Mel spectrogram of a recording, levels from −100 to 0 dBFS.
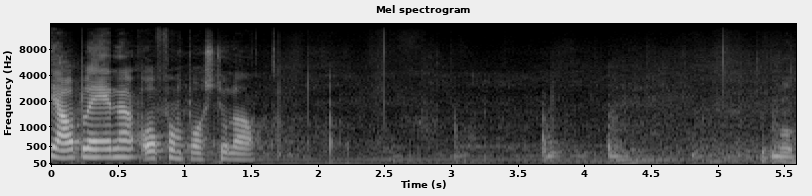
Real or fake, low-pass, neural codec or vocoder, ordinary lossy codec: fake; 14.4 kHz; codec, 44.1 kHz, 2.6 kbps, SNAC; none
